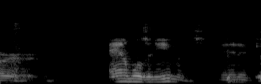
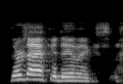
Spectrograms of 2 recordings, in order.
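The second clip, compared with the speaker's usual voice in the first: laughing; 7 semitones higher, 13 dB louder than usual. Real, not acted. Laughing through word.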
